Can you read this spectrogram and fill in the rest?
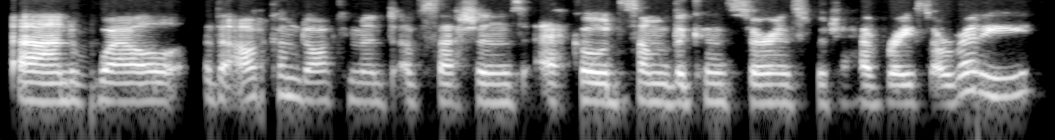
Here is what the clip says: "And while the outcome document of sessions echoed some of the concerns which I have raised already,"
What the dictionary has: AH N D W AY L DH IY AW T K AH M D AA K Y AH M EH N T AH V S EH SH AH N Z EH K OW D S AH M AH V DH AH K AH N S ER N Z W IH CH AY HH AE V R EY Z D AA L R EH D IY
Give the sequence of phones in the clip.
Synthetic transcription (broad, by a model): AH N W AY L DH IY AW T K AH M D AA K Y AH M EH N T AH V S EH SH AH N Z EH K OW D S AH M AH V DH AH K AH N S ER N Z W IH CH AY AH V R EY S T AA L R EH D IY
